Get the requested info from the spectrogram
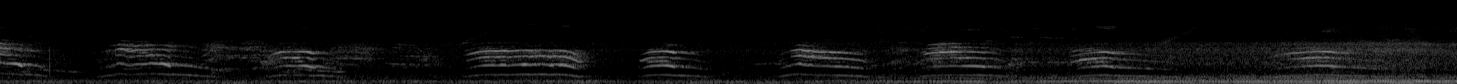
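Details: Orange striped tomcat called Belang, a visiting male and mate of the pregnant cat Mak Bumbul, said to yowl noisily every day; about ten arching, harmonic meows, roughly one every one to two seconds, with faint room noise.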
